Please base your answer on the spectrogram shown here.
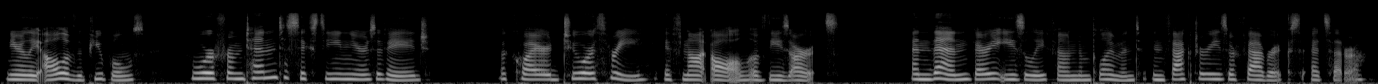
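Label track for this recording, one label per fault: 5.140000	5.140000	click −24 dBFS

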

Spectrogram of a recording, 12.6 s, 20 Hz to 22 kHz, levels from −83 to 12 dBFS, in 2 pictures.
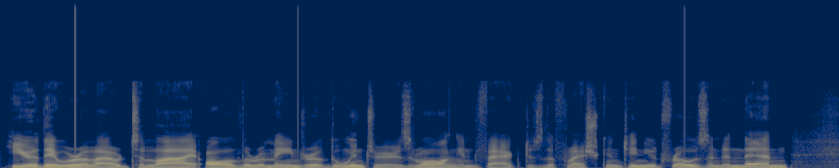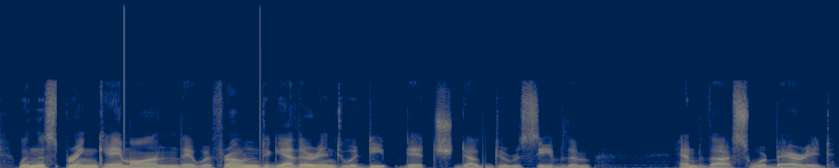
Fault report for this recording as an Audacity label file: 0.560000	0.560000	click −9 dBFS
2.230000	2.230000	click −19 dBFS
5.130000	5.130000	click −19 dBFS
7.220000	7.220000	click −12 dBFS
8.240000	8.240000	click −17 dBFS
9.910000	9.930000	drop-out 20 ms

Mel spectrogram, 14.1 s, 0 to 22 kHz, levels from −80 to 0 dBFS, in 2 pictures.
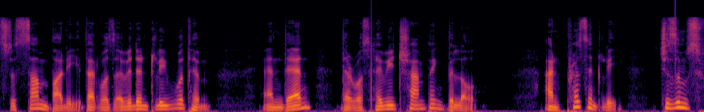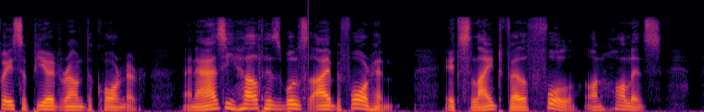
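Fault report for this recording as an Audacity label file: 0.880000	0.880000	drop-out 3.7 ms
3.720000	3.720000	click −13 dBFS
6.760000	6.760000	click −9 dBFS
10.130000	10.130000	click −10 dBFS

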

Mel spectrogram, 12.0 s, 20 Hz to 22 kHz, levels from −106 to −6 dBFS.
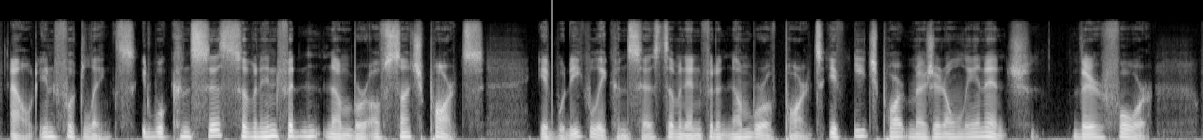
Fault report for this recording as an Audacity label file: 5.520000	5.520000	click −4 dBFS

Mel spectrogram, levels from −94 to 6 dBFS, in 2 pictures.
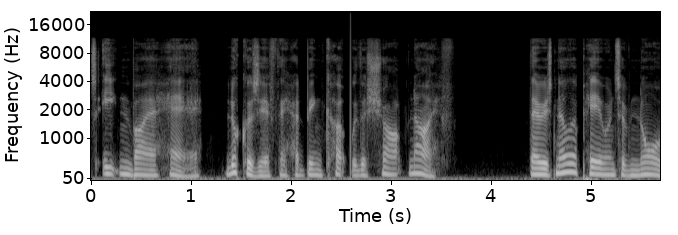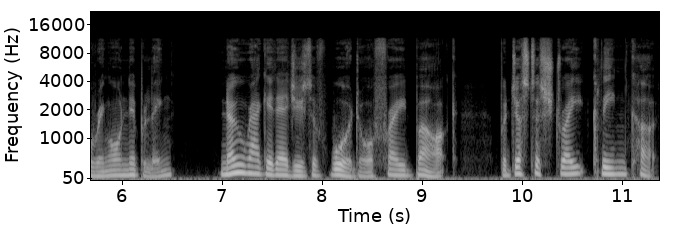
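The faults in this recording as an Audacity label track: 2.590000	2.590000	click −15 dBFS

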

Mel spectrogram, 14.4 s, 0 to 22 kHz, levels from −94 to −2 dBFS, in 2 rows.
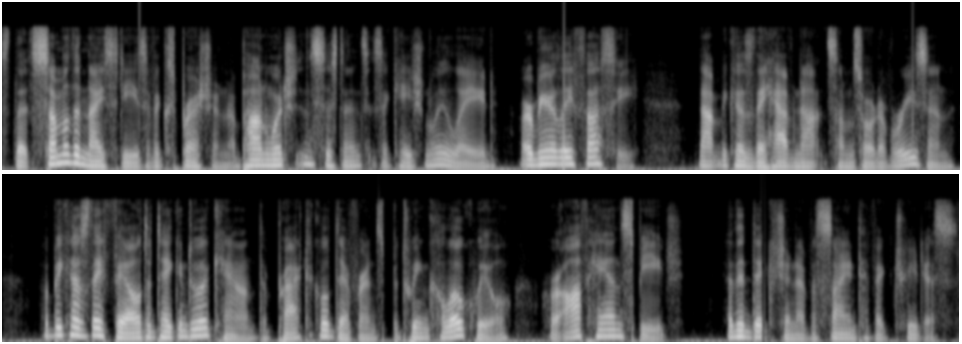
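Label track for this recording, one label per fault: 1.030000	1.030000	click −16 dBFS
4.210000	4.220000	drop-out 5.9 ms
6.830000	6.830000	click −19 dBFS
10.010000	10.010000	drop-out 3.2 ms
12.880000	12.900000	drop-out 25 ms

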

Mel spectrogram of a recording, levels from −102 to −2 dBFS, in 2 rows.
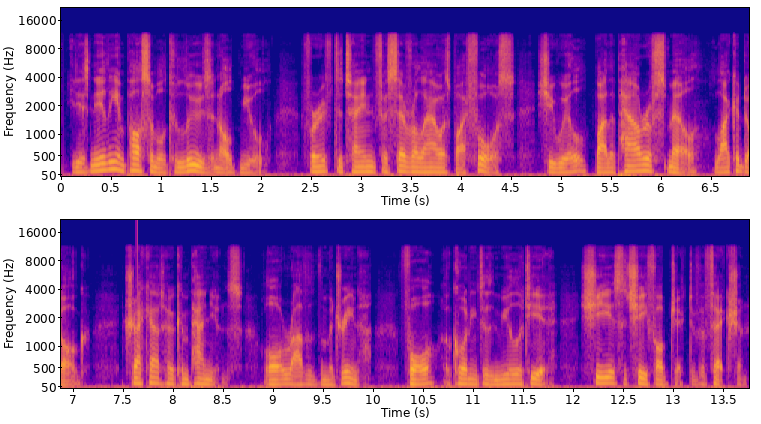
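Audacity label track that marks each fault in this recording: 7.630000	7.630000	click −6 dBFS

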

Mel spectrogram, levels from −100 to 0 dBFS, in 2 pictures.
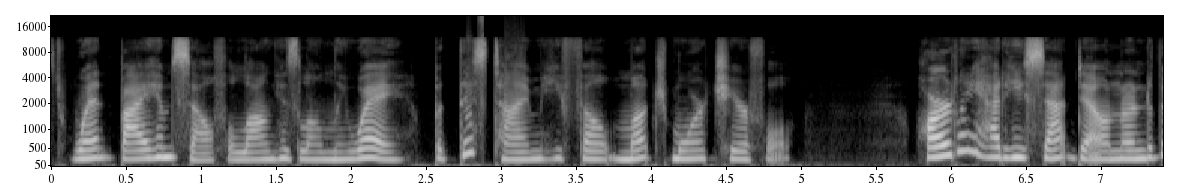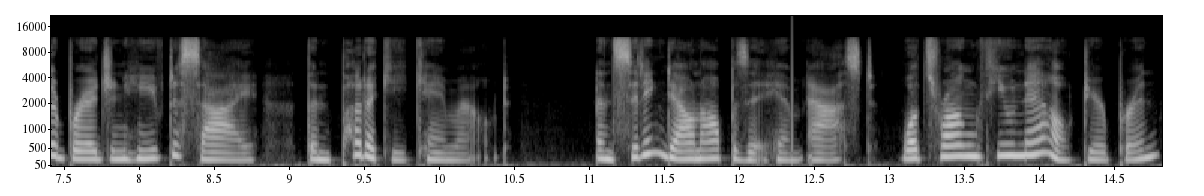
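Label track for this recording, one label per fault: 2.750000	3.160000	clipping −24 dBFS
12.350000	12.350000	click −20 dBFS

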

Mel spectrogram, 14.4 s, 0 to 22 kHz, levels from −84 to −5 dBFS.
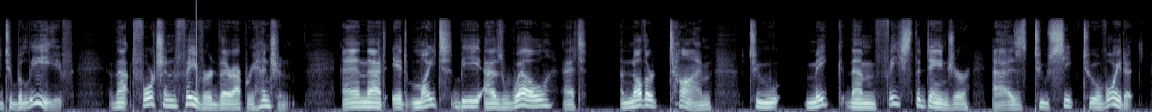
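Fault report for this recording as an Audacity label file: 2.460000	2.460000	click −1 dBFS

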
